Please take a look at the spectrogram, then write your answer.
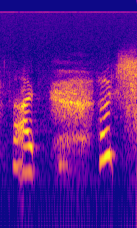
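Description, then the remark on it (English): A sneeze with a wheezy edge: a short voiced gasp, a stretch of breathy hissing, then another sharp voiced burst, all fairly loud and over in under two seconds. “God bless you.”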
